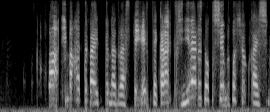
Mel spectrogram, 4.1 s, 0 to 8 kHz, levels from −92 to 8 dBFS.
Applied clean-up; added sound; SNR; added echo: neural diffusion model UNIVERSE++.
